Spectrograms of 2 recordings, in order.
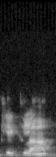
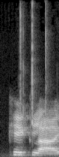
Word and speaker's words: Koechlin: My last name is pronounced Kikla.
